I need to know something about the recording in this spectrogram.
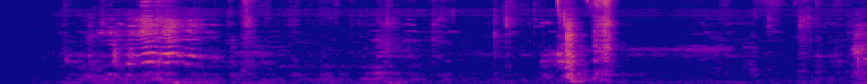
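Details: Beetal goat kids on a goat farm: one wavering, quavering bleat in the first second, then short knocks and clatter, a brief sharp sound near three seconds and a faint second bleat toward the end.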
